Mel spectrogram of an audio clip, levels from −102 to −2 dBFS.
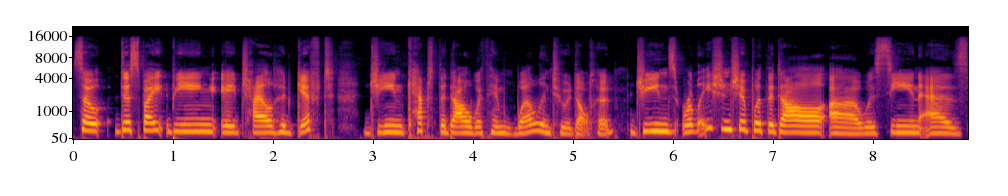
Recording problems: none

